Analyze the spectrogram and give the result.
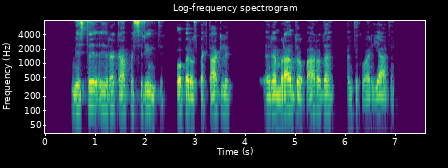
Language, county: Lithuanian, Telšiai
